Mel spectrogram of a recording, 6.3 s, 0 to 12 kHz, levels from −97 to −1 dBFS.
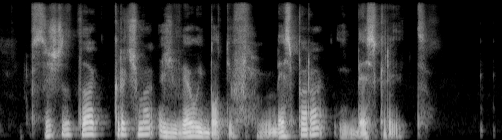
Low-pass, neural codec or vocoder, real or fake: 10.8 kHz; autoencoder, 48 kHz, 128 numbers a frame, DAC-VAE, trained on Japanese speech; fake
